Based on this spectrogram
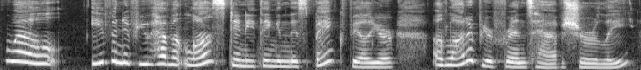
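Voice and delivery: put-on high earnest young woman. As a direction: plead as the heroine. Dale voiced by narrator.

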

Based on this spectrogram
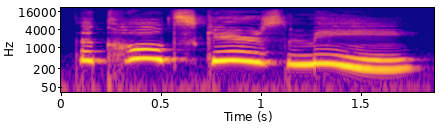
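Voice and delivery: put-on high, loud, slow child's voice; little girl confiding. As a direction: confess it slowly in a high girl's voice. Little girl confides her fear of cold.

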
